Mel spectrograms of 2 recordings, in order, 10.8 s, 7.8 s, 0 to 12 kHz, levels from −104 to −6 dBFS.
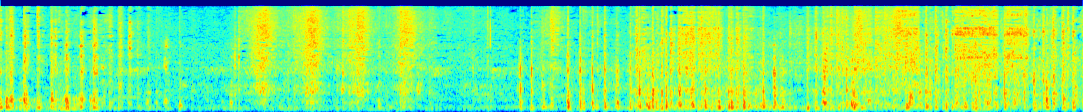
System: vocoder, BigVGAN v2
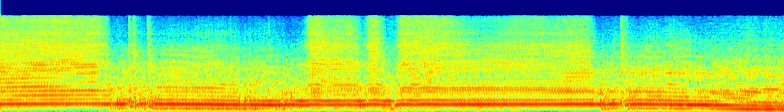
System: none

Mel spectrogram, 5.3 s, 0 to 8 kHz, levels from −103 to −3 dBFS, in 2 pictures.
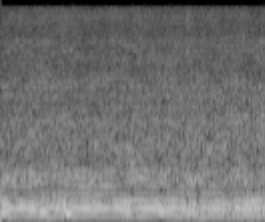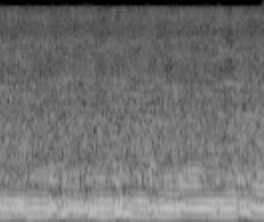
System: codec, SNAC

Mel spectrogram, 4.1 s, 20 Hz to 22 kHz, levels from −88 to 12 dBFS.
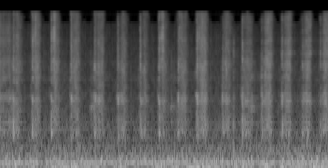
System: vocoder, Vocos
